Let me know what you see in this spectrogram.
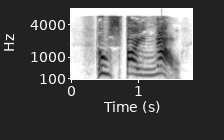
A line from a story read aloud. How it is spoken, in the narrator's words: he shouted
